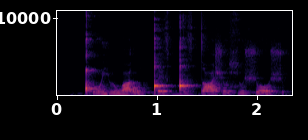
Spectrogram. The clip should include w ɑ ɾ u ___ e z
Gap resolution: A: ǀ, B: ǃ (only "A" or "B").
B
